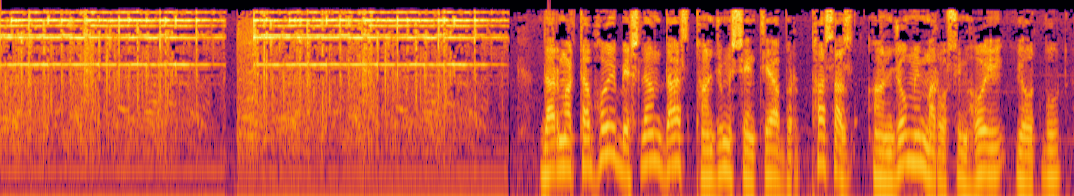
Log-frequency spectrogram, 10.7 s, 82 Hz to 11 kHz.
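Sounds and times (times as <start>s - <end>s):
school bell ringing before a memorial ceremony: 0.0s - 5.1s
speech: 5.4s - 10.7s.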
